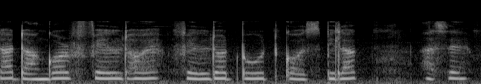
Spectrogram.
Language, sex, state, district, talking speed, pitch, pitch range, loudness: Assamese, female, Assam, Kamrup Metropolitan, 110 wpm, 270 Hz, 260-275 Hz, -27 LUFS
